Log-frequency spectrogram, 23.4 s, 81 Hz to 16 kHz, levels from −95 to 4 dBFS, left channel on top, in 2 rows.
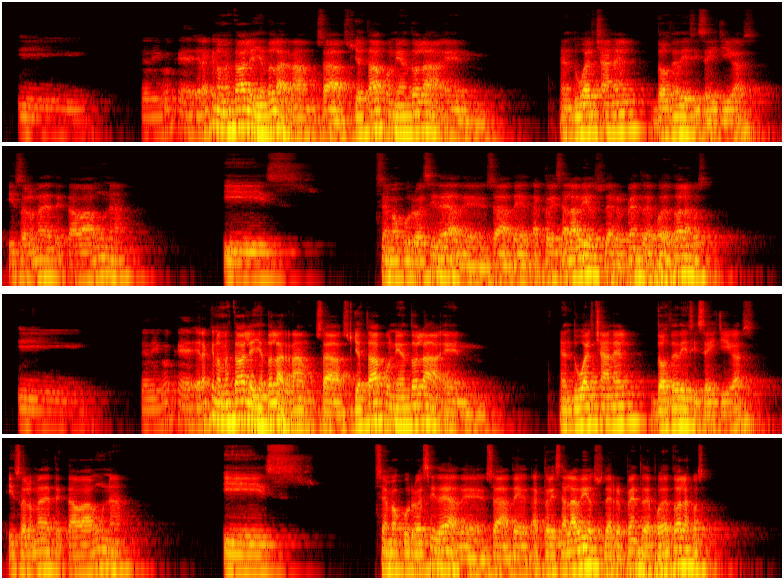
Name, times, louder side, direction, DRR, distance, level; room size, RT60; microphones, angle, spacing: voice 1, 0.2-1.2 2.1-7.3 8.4-9.5 9.7-11.2 11.8-13.5 15.0-16.2 17.3-22.2, right 2 dB, 70° right, 7 dB, 0.5 m, -31 dB
5.3 x 3.2 x 2.5 m, 1.0 s
head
